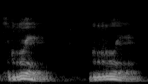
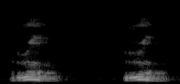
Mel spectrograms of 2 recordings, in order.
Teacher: Kita punya lidah kita naik ke atas dan dia kena bahagian gusi hadapan. Ra. Kalau tak kena, tak sampai dia punya taraf dia lagi. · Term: huruf ra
